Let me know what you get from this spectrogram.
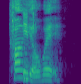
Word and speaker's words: Kang Youwei: Kang Youwei.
